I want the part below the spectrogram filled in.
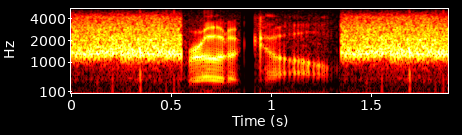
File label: "protocol", American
